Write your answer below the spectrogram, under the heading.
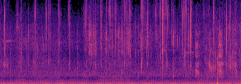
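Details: Mittens, a pet cat, purring like a motor near the end of salmon season, just after being offered a big piece of food; a continuous low, throbbing rumble runs throughout, with faint light clicks above it.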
